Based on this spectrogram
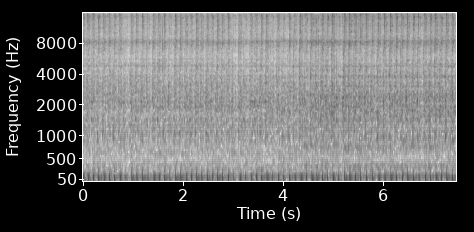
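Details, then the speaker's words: Tiger Evo motorcycle, power capped around 80 and rough, idling near 1000 rpm: rough uneven clattering knock about three a second over the engine beat, louder when the clutch is pulled — clutch housing rattle. "Oke ini suara mesinnya nya pada waktu stasioner kita coba putar di 1000 rpm ya suaranya seperti [Tepuk tangan] ini kasar sekali ya"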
